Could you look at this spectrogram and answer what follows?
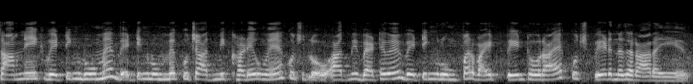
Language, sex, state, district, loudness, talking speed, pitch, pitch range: Hindi, female, Uttar Pradesh, Deoria, -16 LUFS, 285 wpm, 240 Hz, 225-255 Hz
